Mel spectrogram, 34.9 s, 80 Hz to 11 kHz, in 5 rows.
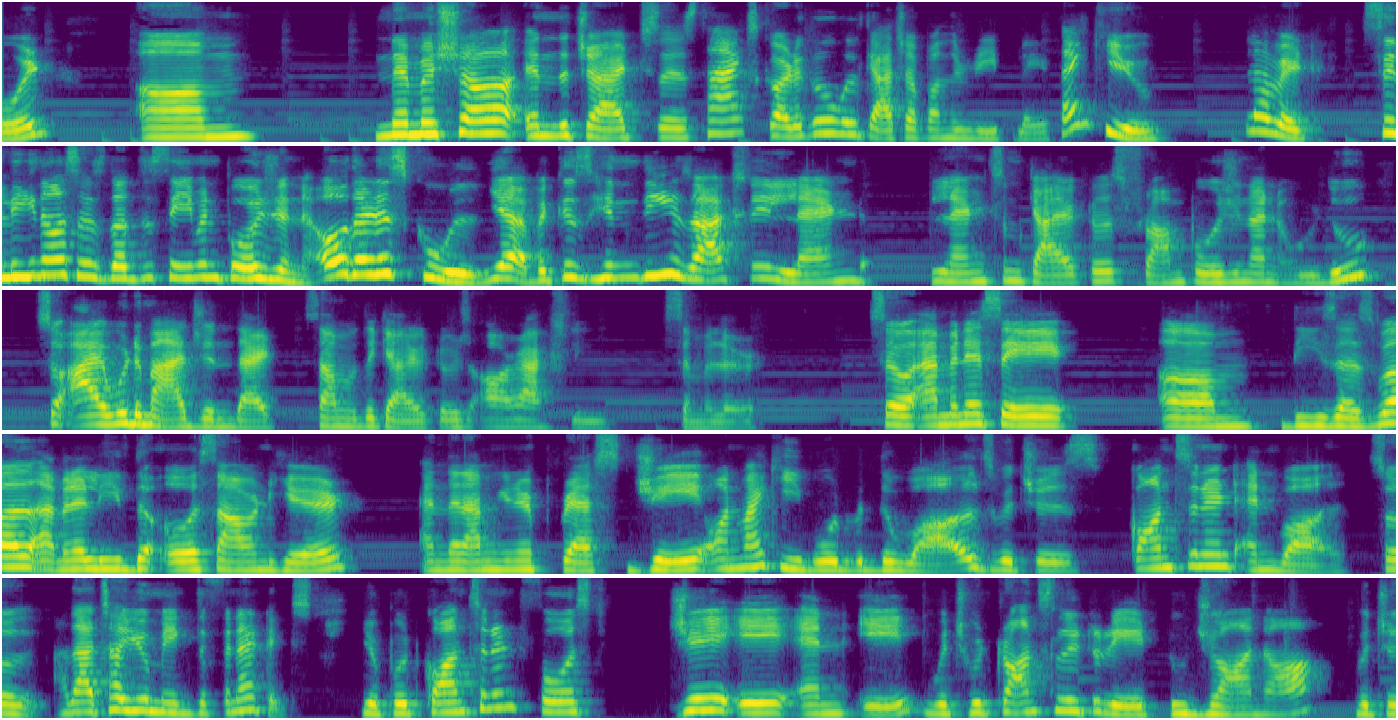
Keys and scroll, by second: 8.4 space, 16.6-20.5 typing, 23.4 j, 24.0 a, 24.5 n, 24.9 a.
